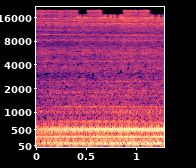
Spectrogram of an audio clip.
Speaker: Machine on करने के बाद इस पे इस तरह की आवाज़ आएगी। 2 आवाज़ें आएंगी, एक तो कंप्रेसर की आवाज़ आती है और दूसरा मशीन में दवाई के घुलने की आवाज़ आती है।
